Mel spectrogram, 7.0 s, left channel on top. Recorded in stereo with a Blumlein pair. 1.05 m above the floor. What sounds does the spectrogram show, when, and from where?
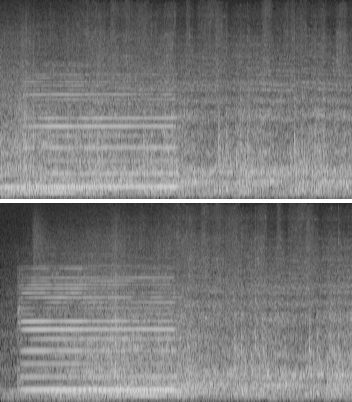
0.3 s a violin: 40° right, 0.5 m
